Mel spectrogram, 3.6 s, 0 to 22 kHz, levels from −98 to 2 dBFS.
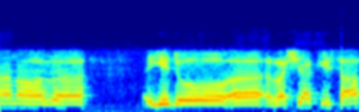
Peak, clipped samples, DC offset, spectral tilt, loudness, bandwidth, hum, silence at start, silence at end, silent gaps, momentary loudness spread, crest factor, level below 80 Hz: -12 dBFS; under 0.1%; under 0.1%; -6.5 dB/octave; -26 LUFS; 3.7 kHz; none; 0 s; 0 s; none; 8 LU; 14 dB; -80 dBFS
